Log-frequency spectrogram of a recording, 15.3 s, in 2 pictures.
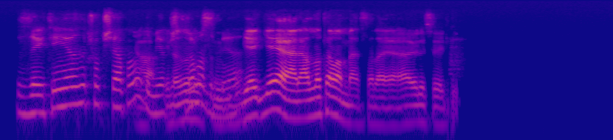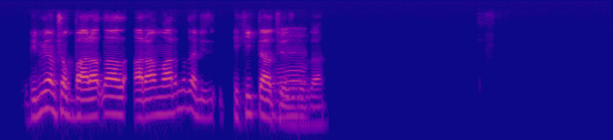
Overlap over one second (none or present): present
